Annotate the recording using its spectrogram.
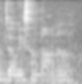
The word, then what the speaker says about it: Zoe Saldana: Zoe Saldana? Some of the. – Zoe Saldana.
